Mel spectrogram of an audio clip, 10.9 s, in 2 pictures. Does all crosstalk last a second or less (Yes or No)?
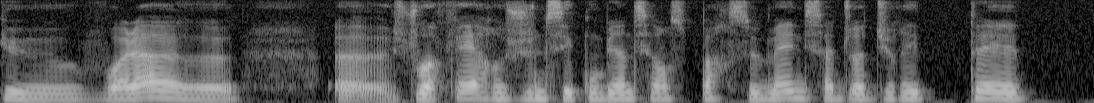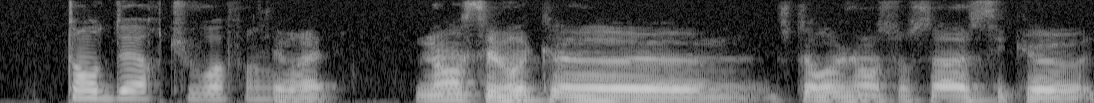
Yes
